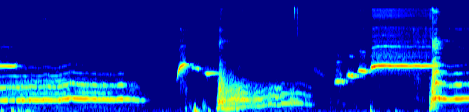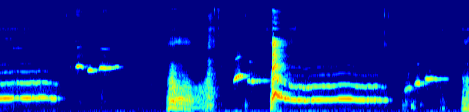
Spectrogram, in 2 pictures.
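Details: Minnie, a Shih Tzu, howls along with whistling: four drawn-out, wavering howls, each starting high and sliding down into a sustained moaning tone, interleaved with short whistled notes and quiet gaps.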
